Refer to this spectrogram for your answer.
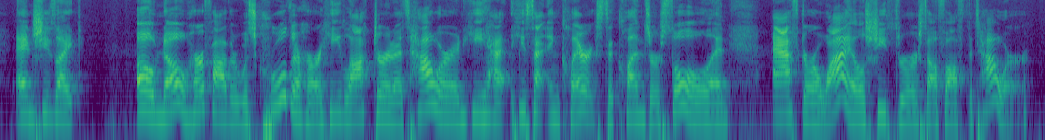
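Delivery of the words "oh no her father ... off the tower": ordinary talk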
